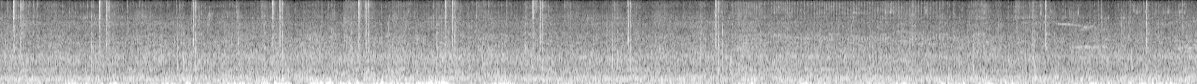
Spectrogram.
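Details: Bicycle ride outdoors with steady low rumble, wind buffeting and sharp mechanical clicks and ticks at irregular intervals; no animal voice is heard.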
